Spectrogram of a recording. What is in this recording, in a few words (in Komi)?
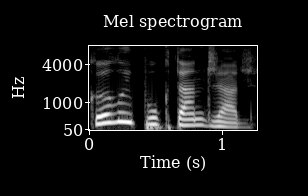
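"кӧлуй пуктан джадж", Komi, female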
